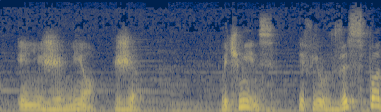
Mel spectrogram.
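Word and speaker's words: Ingenieur: or in hindi so you should not say ingenio no it's engineer now how do you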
